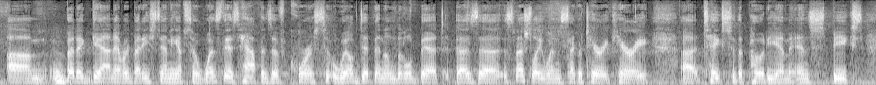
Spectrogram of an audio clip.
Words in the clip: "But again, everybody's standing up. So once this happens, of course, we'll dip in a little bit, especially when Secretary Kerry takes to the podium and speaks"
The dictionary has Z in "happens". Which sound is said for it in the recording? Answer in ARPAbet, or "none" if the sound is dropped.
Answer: Z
